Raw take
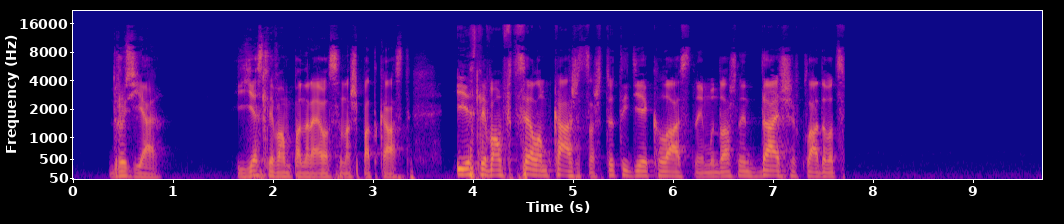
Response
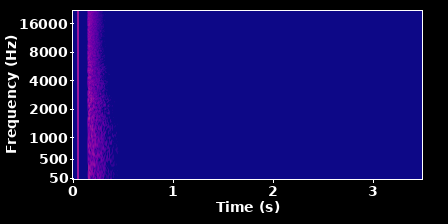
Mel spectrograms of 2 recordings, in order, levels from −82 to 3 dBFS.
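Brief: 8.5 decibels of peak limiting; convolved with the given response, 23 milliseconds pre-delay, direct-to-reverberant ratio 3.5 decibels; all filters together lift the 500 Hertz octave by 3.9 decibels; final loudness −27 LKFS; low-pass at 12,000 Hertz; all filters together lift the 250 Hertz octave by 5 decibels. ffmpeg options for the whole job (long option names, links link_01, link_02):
-filter_complex "[0:a]lowpass=12000,equalizer=frequency=250:width_type=o:gain=5,equalizer=frequency=500:width_type=o:gain=3.5,alimiter=limit=-16.5dB:level=0:latency=1,asplit=2[link_01][link_02];[1:a]atrim=start_sample=2205,adelay=23[link_03];[link_02][link_03]afir=irnorm=-1:irlink=0,volume=-5dB[link_04];[link_01][link_04]amix=inputs=2:normalize=0"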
